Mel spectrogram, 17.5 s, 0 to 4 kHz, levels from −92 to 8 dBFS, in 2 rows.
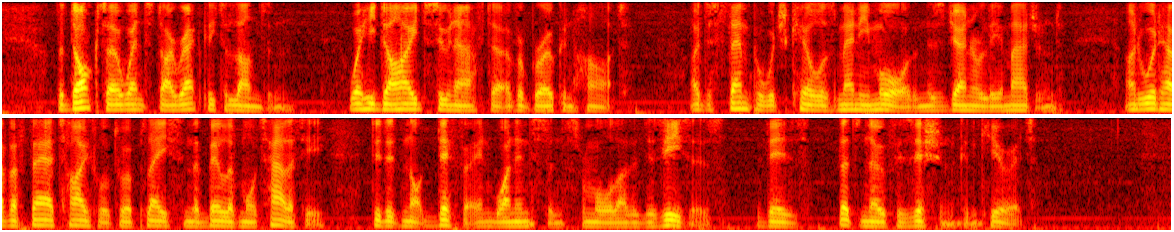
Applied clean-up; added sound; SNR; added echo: none; none; none; none.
